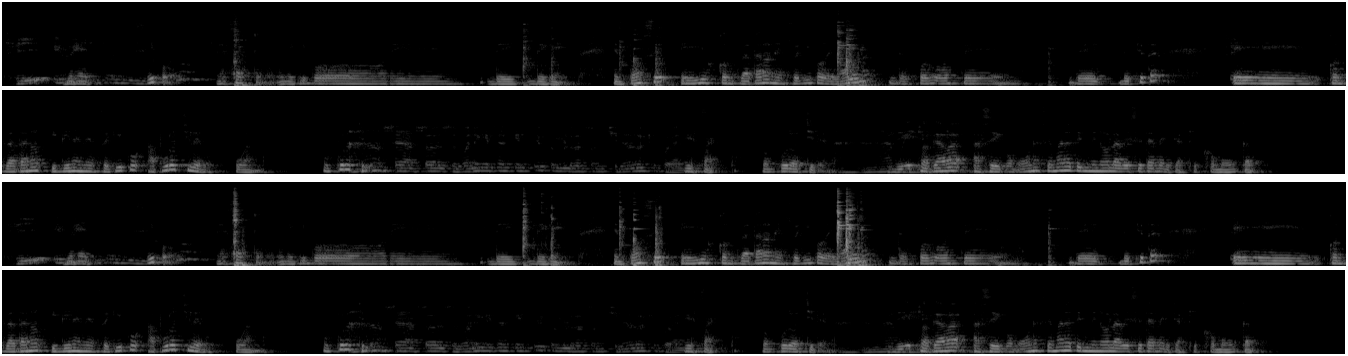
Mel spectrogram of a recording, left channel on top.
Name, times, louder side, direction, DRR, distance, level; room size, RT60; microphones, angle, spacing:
voice 1, 0.0-2.0 12.2-12.4 16.9-20.3 21.8-23.2, equal, 75° left, 2 dB, 3.2 m, -54 dB
voice 2, 1.3-1.7 2.1-4.6 4.9-10.2 10.7-12.1 12.3-16.1 16.7-17.2 20.3-20.6 21.0-21.8 22.3-26.0, equal, 5° right, 4 dB, 0.5 m, -42 dB
sound 1, 2.3-2.7 5.2-5.7 6.2-6.8 7.1-7.2 8.3-9.3 9.9-10.7, right 10 dB, 65° right, 0.3 m, -41 dB
7.1 x 5.7 x 4.5 m, 0.42 s
head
